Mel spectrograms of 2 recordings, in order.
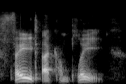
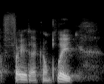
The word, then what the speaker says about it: fait accompli: say, but it's like they try to say like fate accompli. Of course, it's not like a typical correct French pronunciation, but yeah, but there are many French phrases in English, and so the pronunciation very often differs, but it's something like, yeah, fate accompli.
